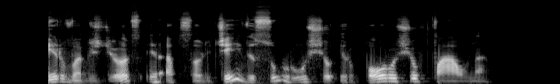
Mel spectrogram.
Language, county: Lithuanian, Šiauliai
